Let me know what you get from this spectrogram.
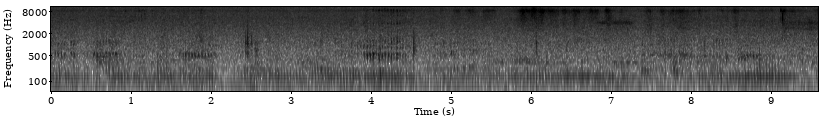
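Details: Peppi the cat purrs during a cuddle, a deep continuous rumble pulsing evenly, with light rustling and faint higher hiss in the background.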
